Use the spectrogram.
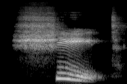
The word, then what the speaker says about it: sheet: and the i, then you need to do e long and tense for sheet versus sit. My mouth is more relaxed for that short I sound.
